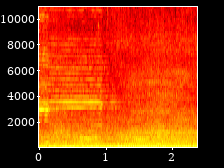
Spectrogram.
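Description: KTM Duke 200 single-cylinder motorcycle engine running under the rider, a steady low rumble, with a high steady tone over it that stops about halfway through.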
